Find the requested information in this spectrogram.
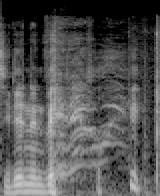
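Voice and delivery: fast, breaking into laughter mid-line; laughing through it. Acted. Teasing British viewers about Italy, laughing through it. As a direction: repeat the jab while cracking up.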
